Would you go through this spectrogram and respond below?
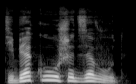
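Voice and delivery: put-on high-pitched child's voice; girl passing on a message, pitched high; little girl. A narrator's reading. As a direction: speak up as a small girl in the next room. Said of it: "донёсся из комнаты негромкий голос девочки".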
